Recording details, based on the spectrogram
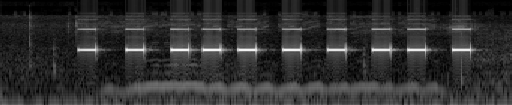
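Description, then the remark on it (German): A quick, evenly spaced run of about ten short, bright electronic beeps, a notification from an InnoMake Clip obstacle-detection wearable, clear, with a faint low warbling buzz underneath. “das war jetzt eine Meldung vom InnoMake Clip.”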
